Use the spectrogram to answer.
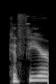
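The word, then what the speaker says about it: kefir: English it is spelled as kfir the correct pronunciation of this word is cfir cafir means a fermented milk drink similar to Yogurt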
